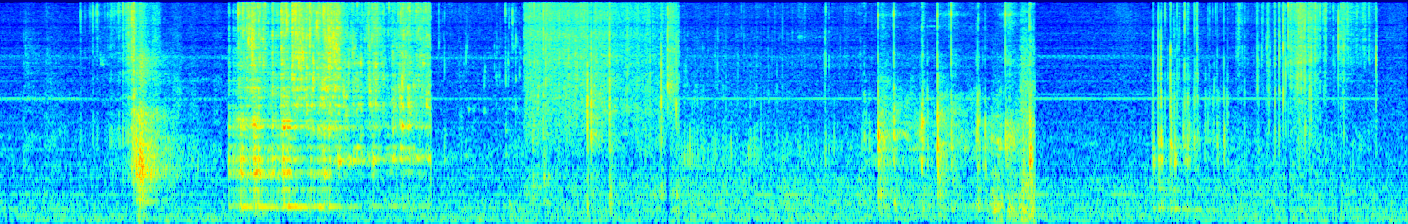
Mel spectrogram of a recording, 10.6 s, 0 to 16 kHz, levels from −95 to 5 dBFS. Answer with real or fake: real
